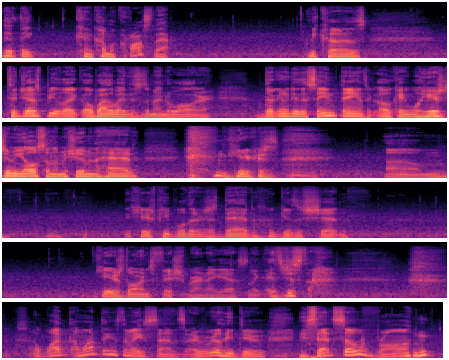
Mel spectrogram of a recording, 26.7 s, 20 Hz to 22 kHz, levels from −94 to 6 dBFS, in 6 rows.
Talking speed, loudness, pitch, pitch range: 165 wpm, -25 LUFS, 115 Hz, 100-130 Hz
